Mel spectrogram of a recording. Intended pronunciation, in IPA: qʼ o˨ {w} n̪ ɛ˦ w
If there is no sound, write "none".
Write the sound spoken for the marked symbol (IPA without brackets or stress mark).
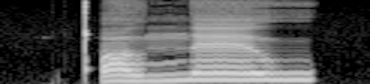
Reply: none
